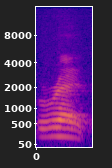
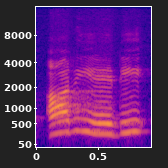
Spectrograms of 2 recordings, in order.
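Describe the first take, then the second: First: "read" with a short e, like "red"; "read" as the past participle, "red"; past-tense pronunciation. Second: "read" with a long ee, like "reed"; "read" as in the present tense, "reed"; present-tense pronunciation. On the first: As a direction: say "read" to rhyme with "bed". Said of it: "it is pronounced as". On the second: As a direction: say "read" to rhyme with "need". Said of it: "is not pronounced as read here". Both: Shown as a demonstration.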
